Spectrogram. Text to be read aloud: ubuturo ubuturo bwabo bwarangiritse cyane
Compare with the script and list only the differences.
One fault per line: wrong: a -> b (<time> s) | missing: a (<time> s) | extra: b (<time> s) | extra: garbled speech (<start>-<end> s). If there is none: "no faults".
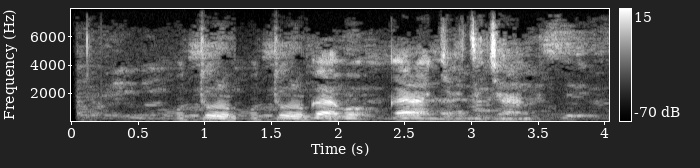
no faults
